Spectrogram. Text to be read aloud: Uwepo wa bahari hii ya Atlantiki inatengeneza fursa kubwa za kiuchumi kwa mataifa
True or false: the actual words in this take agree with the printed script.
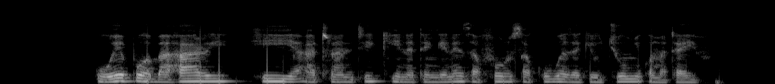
true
